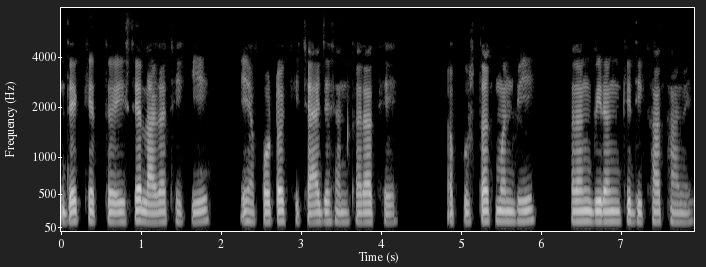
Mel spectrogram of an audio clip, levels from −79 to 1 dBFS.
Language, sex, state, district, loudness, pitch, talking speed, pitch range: Chhattisgarhi, male, Chhattisgarh, Jashpur, -24 LUFS, 130 Hz, 150 wpm, 125-135 Hz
